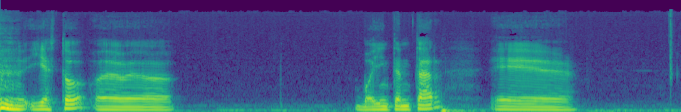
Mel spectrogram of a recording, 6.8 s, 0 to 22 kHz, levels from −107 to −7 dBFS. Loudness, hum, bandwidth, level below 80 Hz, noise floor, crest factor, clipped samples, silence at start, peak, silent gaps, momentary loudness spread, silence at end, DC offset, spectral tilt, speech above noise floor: -23 LUFS; none; 14 kHz; -42 dBFS; -53 dBFS; 18 dB; under 0.1%; 0 s; -4 dBFS; none; 12 LU; 0.1 s; under 0.1%; -8.5 dB/octave; 33 dB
